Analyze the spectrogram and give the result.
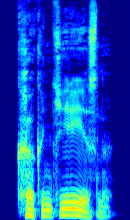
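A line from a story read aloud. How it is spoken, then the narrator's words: Muttering. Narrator (Russian): пробормотал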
